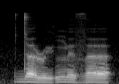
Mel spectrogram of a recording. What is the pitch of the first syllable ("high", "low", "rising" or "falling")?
falling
